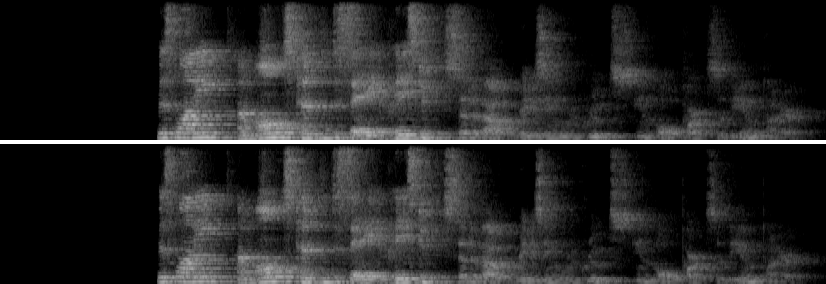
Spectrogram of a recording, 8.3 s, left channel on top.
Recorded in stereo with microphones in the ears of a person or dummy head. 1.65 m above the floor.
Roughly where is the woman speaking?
Centre.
